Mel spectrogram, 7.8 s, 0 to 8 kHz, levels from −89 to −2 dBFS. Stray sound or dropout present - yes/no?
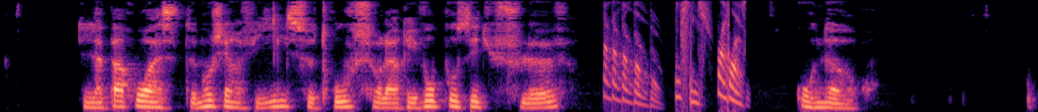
yes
